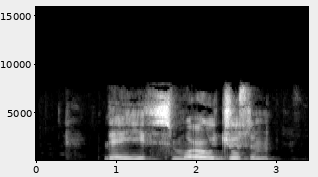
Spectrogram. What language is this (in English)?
Kabyle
